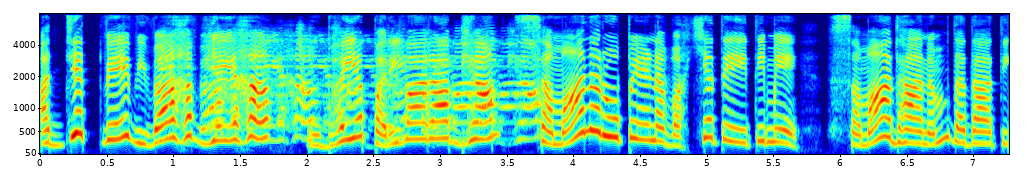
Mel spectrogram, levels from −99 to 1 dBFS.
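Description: Feedback echo between two devices runs from 0.9 to 3.89 s. A second device on the call replays this microphone's sound, which is captured again, and each syllable returns about every third of a second, thinner and ringing, peaking about 11 dB below the speech.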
